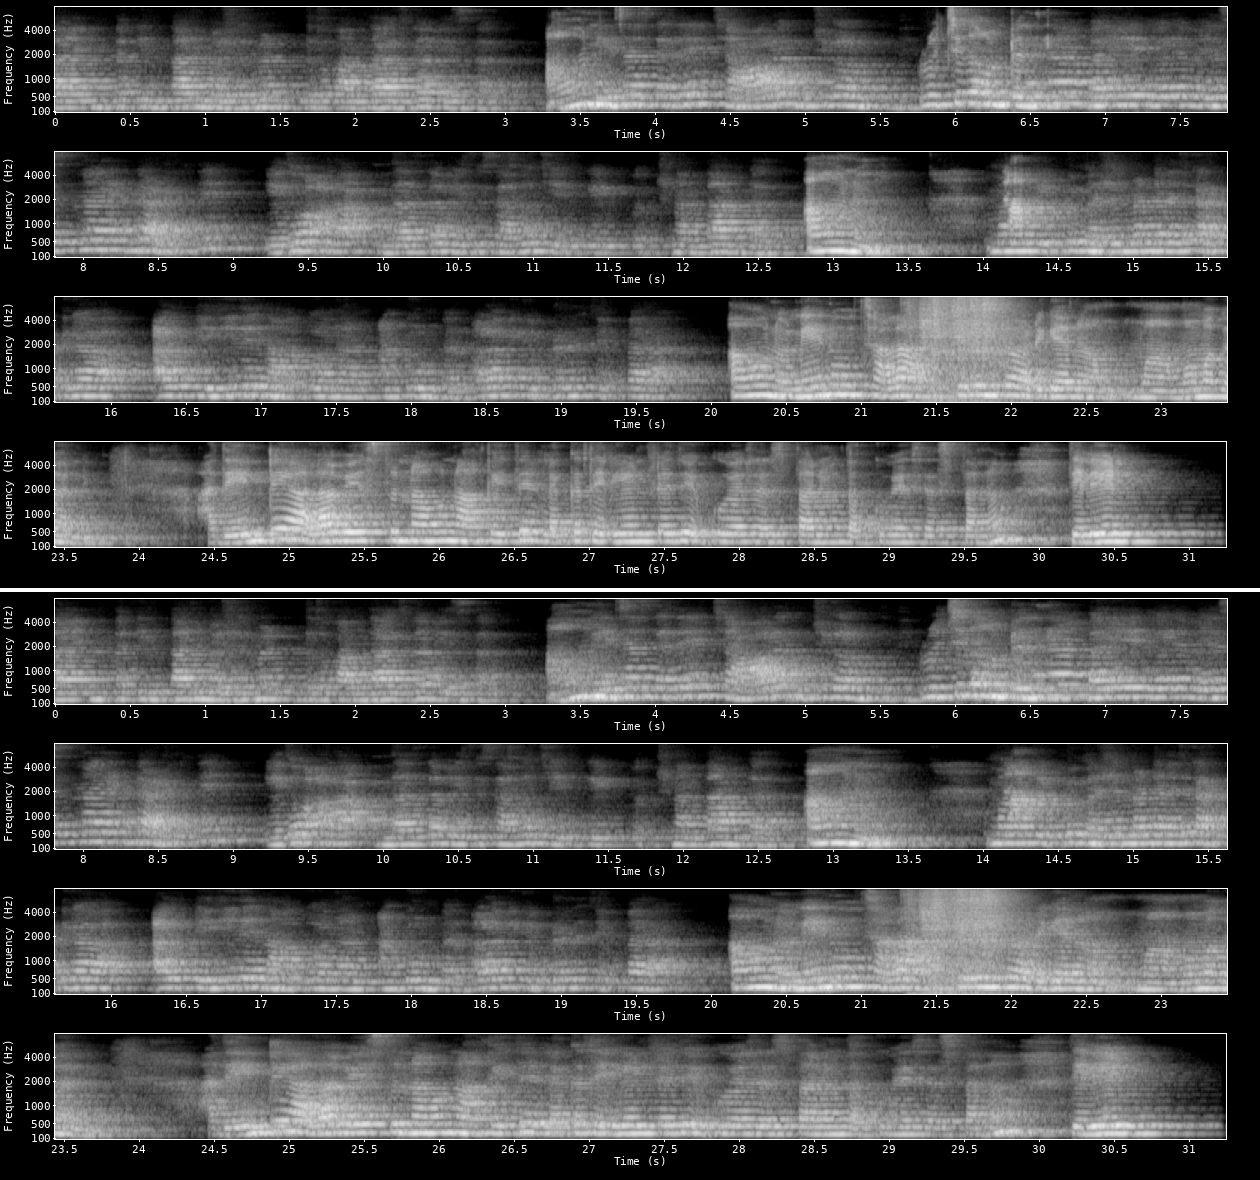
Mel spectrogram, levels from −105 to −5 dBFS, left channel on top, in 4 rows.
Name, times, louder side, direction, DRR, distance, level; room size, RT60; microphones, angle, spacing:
voice 1, 0.0-2.9 3.6-5.7 6.1-8.9 9.2-12.6 14.0-16.0 16.3-19.7, left 1 dB, 25° right, -11 dB, 1.2 m, -31 dB
voice 2, 3.3-3.7 5.8-6.6 12.8-13.4 14.2-14.3 20.1-30.6, left 2 dB, 65° left, 3 dB, 0.4 m, -22 dB
sound 1, 21.3-22.0, left 1 dB, 5° left, 0.6 m, -25 dB
3.5 x 2.3 x 3.0 m, 1.2 s
head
